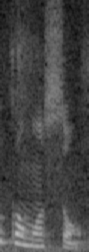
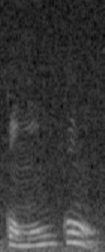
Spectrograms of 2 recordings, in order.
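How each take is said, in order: First: Commençons with an S sound; soft C in commençons. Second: Commençons mispronounced with a K sound; hard C in commençons. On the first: Teacher showing nous with cedilla, soft S in commençons. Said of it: "it will be so sound". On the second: Teacher showing the error without cedilla, K sound in commençons. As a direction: say "ko" for the ending of commençons. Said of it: "if you are putting c'est". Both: Shown as a demonstration.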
